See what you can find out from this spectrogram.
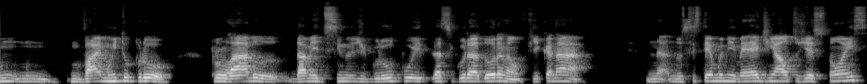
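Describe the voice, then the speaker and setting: A man with a Minas Gerais accent speaks at a fairly slow pace. His pitch is fairly high, with monotone, flat intonation. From Brazil, Minas Gerais. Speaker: physician and health insurance executive. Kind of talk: webinar panel talk. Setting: online webinar. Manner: hesitant, many fillers.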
